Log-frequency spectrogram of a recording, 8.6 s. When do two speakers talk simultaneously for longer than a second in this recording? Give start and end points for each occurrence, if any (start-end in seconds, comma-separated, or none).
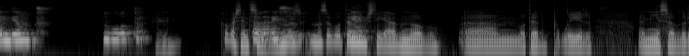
none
